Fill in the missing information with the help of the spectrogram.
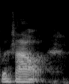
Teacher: Often in words like within and without, I still say it voiceless without, but a lot of people will use the voiced one with within and without.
